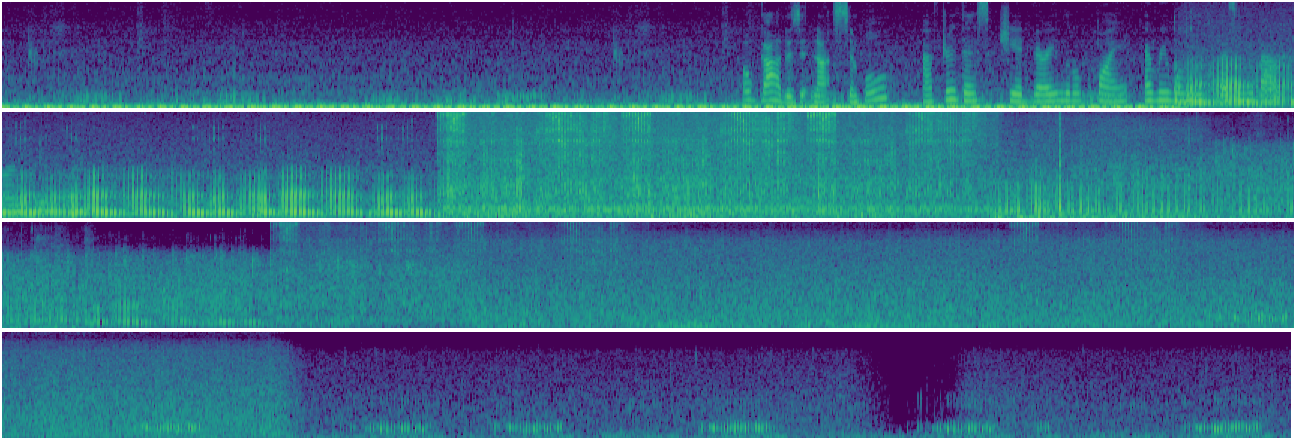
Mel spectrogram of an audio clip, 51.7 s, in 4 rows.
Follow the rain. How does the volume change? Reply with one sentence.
The volume of the rain goes down.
